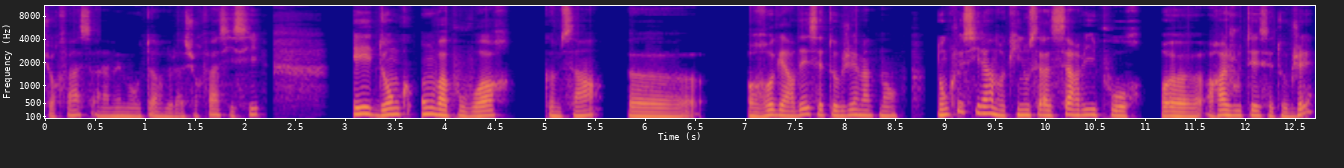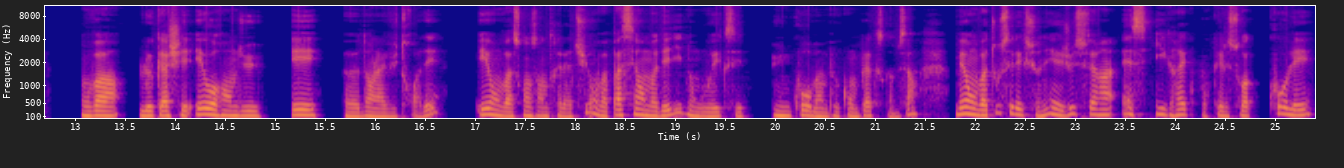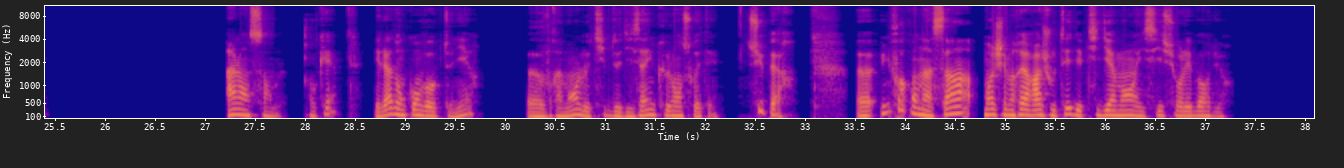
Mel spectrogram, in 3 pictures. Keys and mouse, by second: 0.7 middle drag, 2.1-2.9 middle drag, 3.4 middle click, 4.8 click, 5.6-8.1 middle drag, 12.8 click, 13.2 click, 15.9 middle click, 16.4 click, 16.9 middle click, 17.9 Tab, 18.9 middle click, 19.7 middle click, 22.8 s, 27.5 Tab, 27.7-28.6 middle drag, 29.0-29.8 middle drag, 30.2 alt+a, 30.7-31.5 middle drag, 32.3 middle drag.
